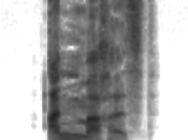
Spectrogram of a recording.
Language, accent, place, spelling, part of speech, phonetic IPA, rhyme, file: German, Germany, Berlin, anmachest, verb, [ˈanˌmaxəst], -anmaxəst, De-anmachest.ogg
- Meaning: second-person singular dependent subjunctive I of anmachen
